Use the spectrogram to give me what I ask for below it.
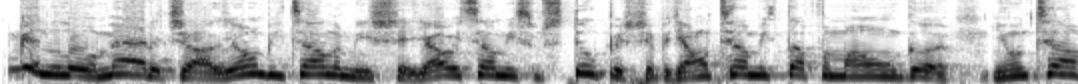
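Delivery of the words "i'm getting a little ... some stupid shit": ordinary talk, nothing marked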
